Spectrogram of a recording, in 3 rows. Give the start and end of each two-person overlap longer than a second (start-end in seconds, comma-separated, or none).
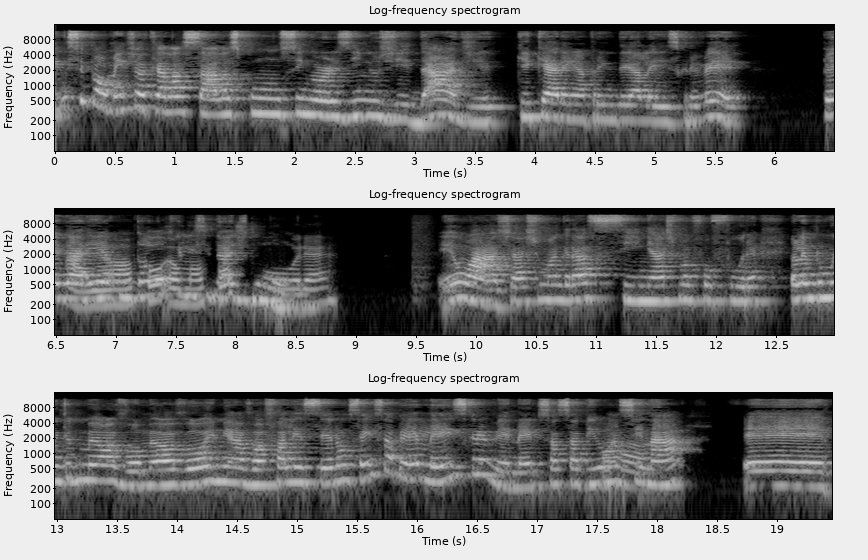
6.5-8.7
